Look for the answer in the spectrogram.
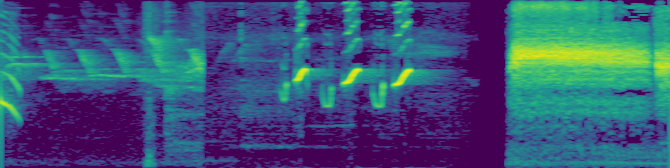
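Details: Common iora song used to coax reluctant caged birds into singing: sharp descending chirps and a run of short rising whistled notes near one-second spacing, then a dense buzzy hiss at the end.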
